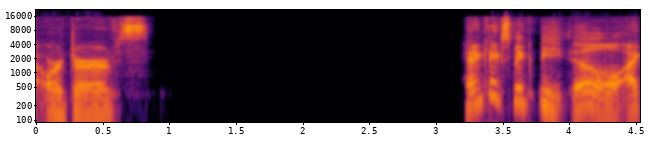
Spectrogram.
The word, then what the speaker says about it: hors d'oeuvres: I know Sasha G thinks I'm gonna say horse divorce, but yeah, hors d'oeuvres.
